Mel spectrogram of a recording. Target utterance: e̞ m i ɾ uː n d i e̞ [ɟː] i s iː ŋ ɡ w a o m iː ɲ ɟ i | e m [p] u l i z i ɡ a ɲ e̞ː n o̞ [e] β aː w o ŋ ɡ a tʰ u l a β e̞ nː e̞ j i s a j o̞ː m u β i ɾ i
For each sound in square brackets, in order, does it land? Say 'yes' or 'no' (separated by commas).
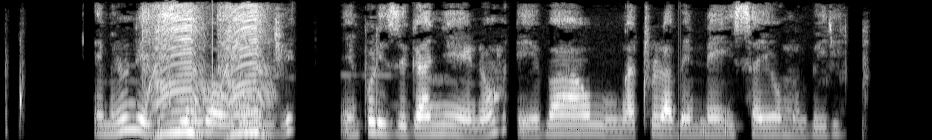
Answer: no, yes, yes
